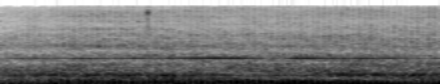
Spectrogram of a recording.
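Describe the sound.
A generator hums steadily on a film set where a catering crew serves lunch at beer benches, a continuous even engine drone with no break or voices.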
